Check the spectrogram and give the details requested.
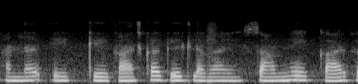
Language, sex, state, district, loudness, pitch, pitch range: Hindi, female, Goa, North and South Goa, -17 LUFS, 180 Hz, 175-185 Hz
